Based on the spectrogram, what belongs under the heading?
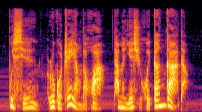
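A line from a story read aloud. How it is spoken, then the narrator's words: Soft whisper. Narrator (Chinese): 老板娘在老板耳边轻声说道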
